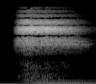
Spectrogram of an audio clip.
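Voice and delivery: forceful unvoiced shushing; loud shush. Crowd shushing the beggar, loud shush. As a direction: silence him with a hiss.

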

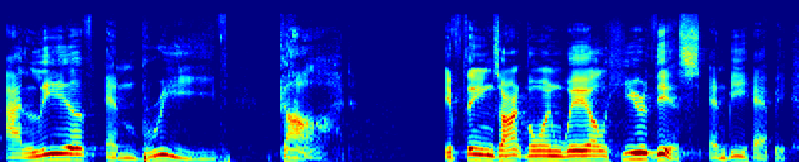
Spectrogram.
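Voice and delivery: slow, measured reading of a psalm; scripture reading. Acted. Preacher reading Psalm 34 slowly to the church. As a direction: read each line slowly and reverently.

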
